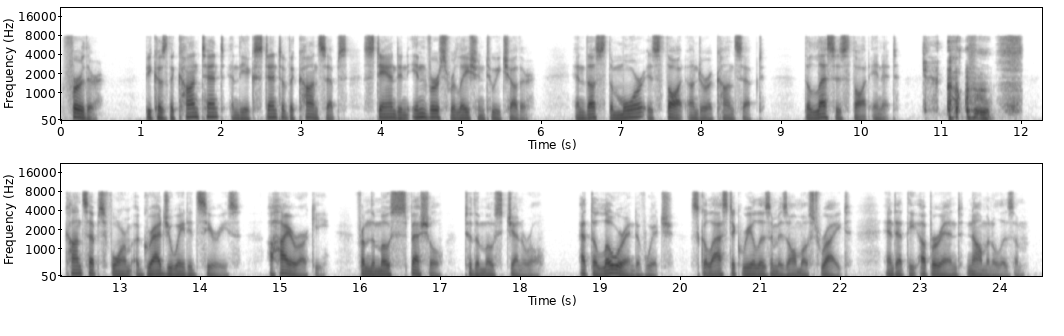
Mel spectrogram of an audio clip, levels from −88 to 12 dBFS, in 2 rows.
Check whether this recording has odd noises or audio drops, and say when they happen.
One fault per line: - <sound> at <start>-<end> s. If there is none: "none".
- throat clearing at 10.8-12.0 s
